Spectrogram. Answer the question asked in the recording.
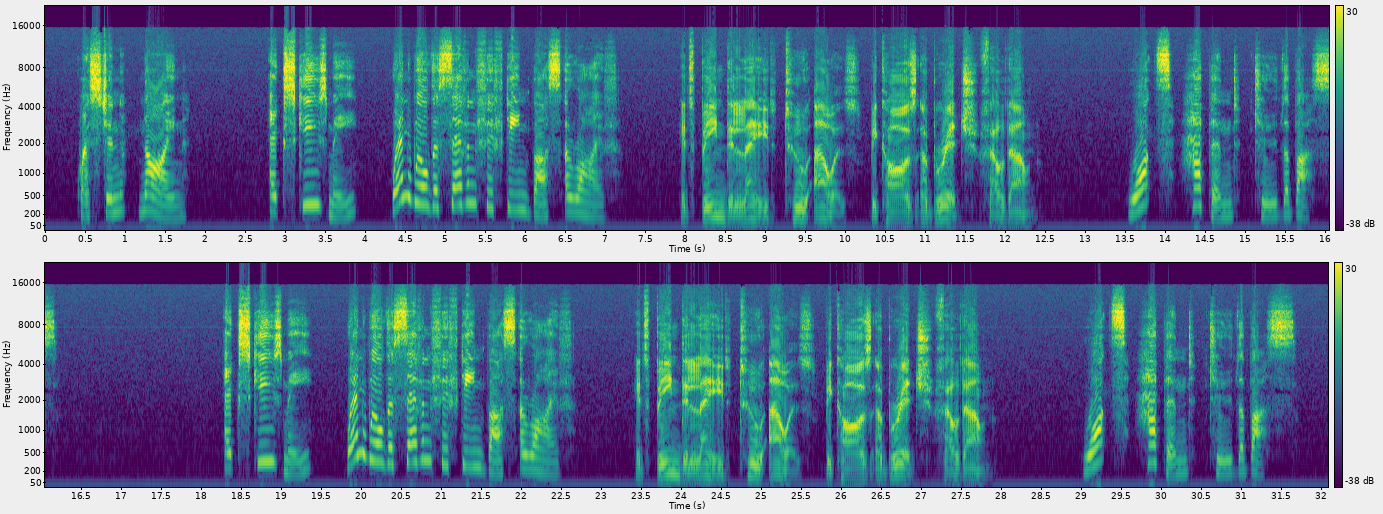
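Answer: It's been delayed 2 hours because a bridge fell down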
